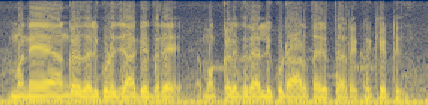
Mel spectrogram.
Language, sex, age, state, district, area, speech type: Kannada, male, 30-45, Karnataka, Dakshina Kannada, rural, spontaneous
